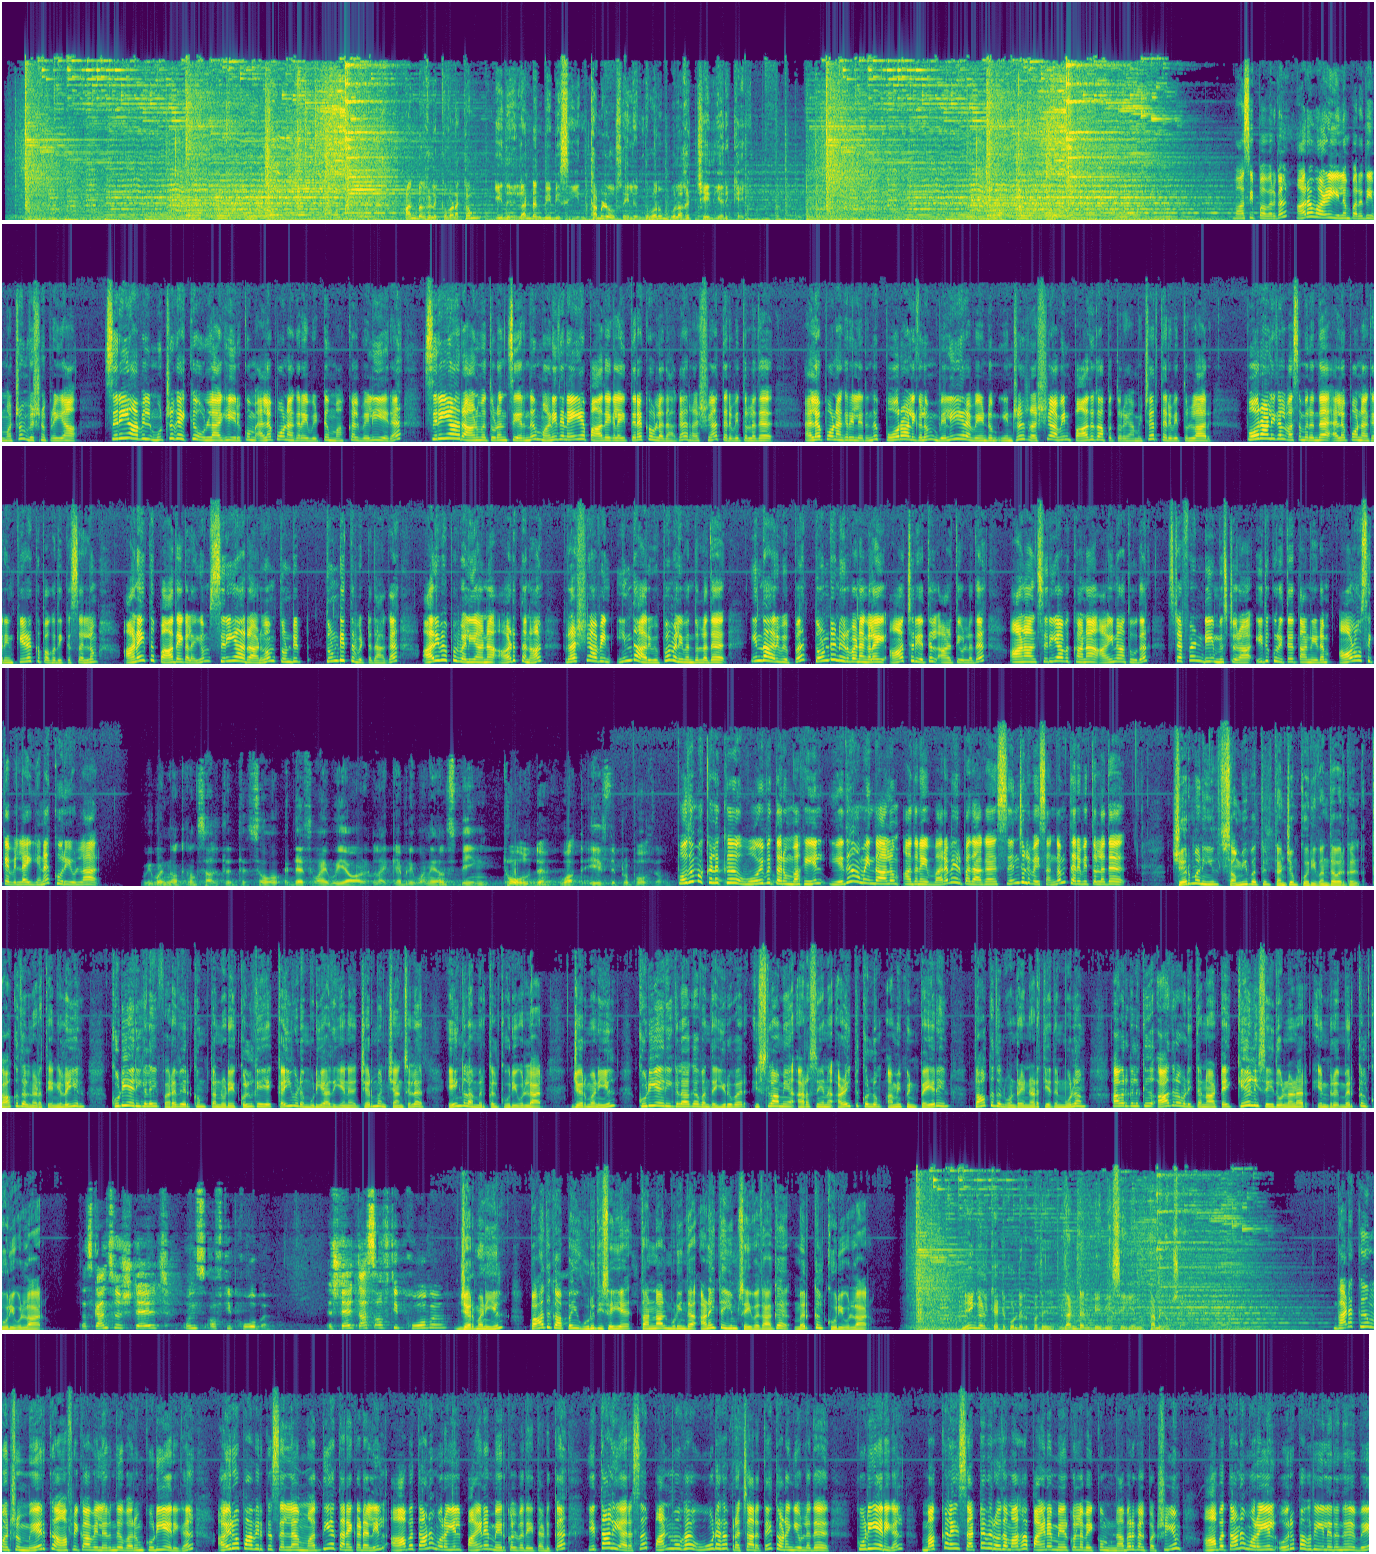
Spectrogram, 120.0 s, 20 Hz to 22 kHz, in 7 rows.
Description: இன்றைய (ஜூலை 28ம் தேதி ) பிபிசி தமிழோசை செய்தியறிக்கை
